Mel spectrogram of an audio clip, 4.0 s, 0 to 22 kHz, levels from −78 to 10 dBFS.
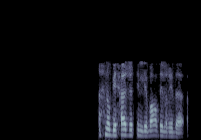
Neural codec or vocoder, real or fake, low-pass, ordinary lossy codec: none; real; 3.6 kHz; MP3, 16 kbps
